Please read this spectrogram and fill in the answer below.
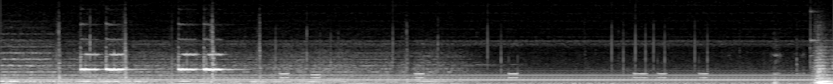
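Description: Mobile phone keypad beeping as a number is dialled: a string of short two-tone beeps, about seven of them, beginning about three seconds in, with faint key clicks. A low steady drone and musical tones of the film score lie underneath, louder in the first two seconds.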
